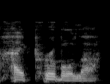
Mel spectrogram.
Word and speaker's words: hyperbola: At the center of the torus field is what is called a hyperbola, or hyperbola, properly pronounced.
